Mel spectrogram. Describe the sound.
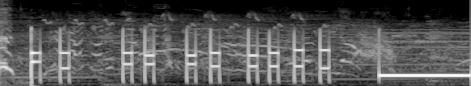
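A telephone number is dialed to call someone back: ten short touch-tone beeps in an uneven rhythm, then a long steady tone begins and holds to the end.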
